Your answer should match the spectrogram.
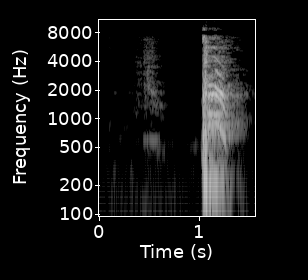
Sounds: Cough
